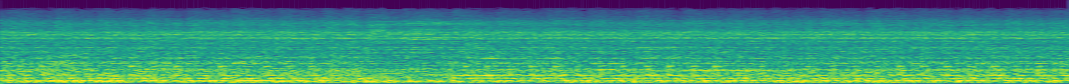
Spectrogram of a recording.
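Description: Black metal band playing live: distorted electric guitars and a drum kit in a dense, steady wall of sound, an instrumental passage without vocals.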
